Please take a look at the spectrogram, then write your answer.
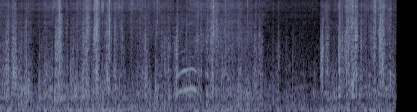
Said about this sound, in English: This was moments before they kicked me off the top deck. It was so windy. The wind. It was blowing Mucho viento.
